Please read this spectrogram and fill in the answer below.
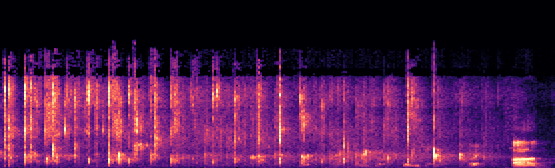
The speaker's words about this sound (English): So again, I want to give another clap.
